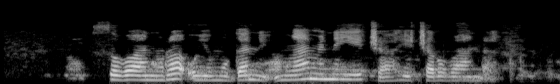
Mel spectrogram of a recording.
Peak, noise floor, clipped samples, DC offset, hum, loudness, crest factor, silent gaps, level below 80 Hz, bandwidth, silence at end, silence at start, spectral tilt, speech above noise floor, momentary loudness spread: -2 dBFS; -53 dBFS; under 0.1%; under 0.1%; none; -17 LUFS; 16 dB; none; -64 dBFS; 7.8 kHz; 0 s; 0.65 s; -5 dB/octave; 36 dB; 21 LU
